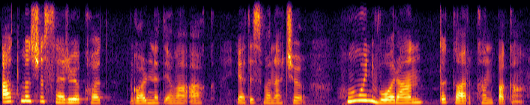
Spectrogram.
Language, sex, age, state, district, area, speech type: Kashmiri, female, 45-60, Jammu and Kashmir, Budgam, rural, spontaneous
